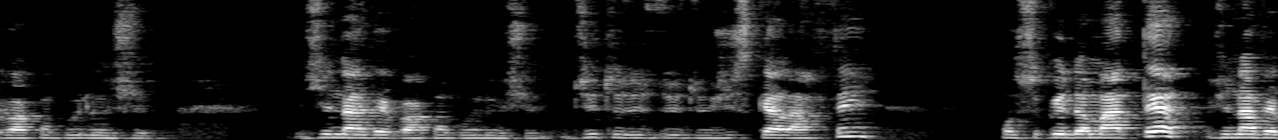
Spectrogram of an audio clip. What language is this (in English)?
French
